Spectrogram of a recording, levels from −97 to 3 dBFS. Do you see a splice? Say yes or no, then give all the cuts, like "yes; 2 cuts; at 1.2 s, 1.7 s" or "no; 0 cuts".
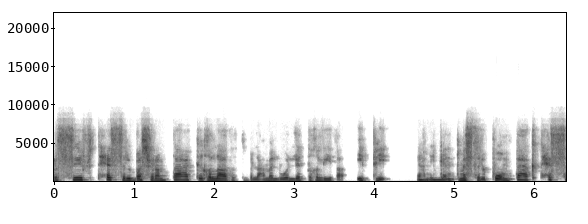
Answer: yes; 1 cut; at 4.4 s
